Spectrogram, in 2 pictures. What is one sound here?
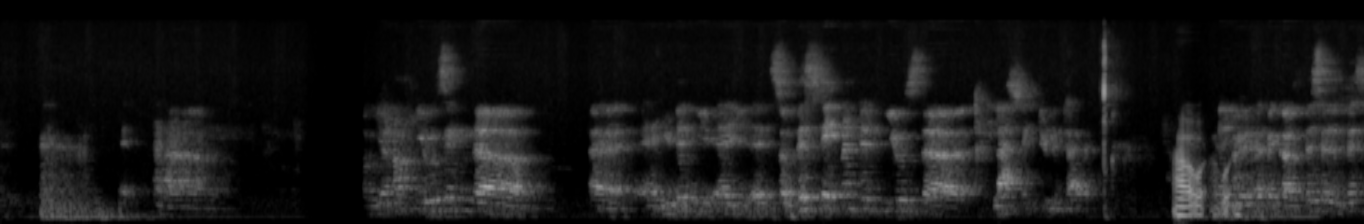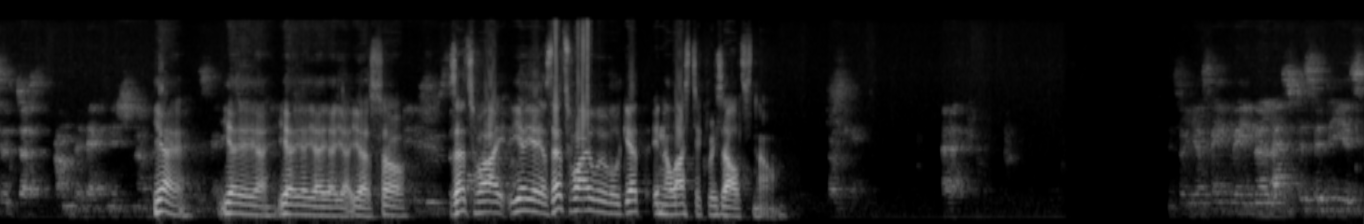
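A young man lectures calmly through a headset microphone, with pauses.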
